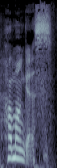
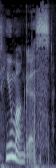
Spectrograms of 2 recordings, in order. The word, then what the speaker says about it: Humongous: Okay, first things first, the pronunciation of Humongous. – Yeah, yep. – I have always said Humongous, but he clearly says Humongous, and yep.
